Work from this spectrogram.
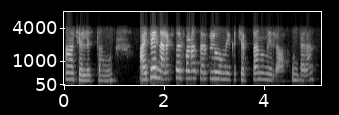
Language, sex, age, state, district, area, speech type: Telugu, female, 45-60, Andhra Pradesh, East Godavari, rural, conversation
